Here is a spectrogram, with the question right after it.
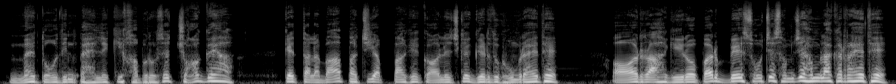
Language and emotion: Urdu, fearful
